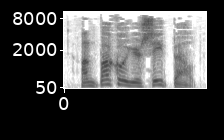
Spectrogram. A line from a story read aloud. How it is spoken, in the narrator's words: he yelled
